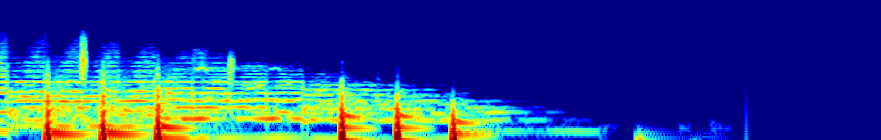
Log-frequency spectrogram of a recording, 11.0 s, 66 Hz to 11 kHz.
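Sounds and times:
deep bass note: 0:00.6 - 0:02.8, 0:04.3 - 0:06.5, 0:08.0 - 0:09.4.

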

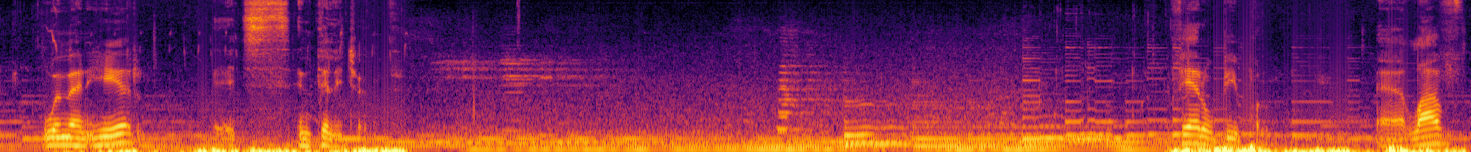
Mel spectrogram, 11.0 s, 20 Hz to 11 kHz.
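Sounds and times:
traffic hum: 0:00.0 - 0:11.0
car horns honking: 0:03.2 - 0:05.0, 0:05.6 - 0:06.6.

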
